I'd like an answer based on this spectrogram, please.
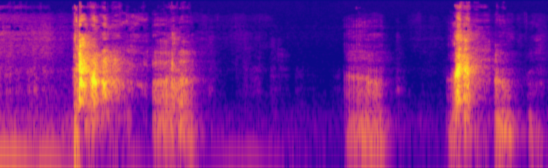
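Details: A Shiba Inu showing food aggression, with serious biting: sharp, harsh snarling bursts and a loud bark-like snap, with short rough growls in between and pauses of silence.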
